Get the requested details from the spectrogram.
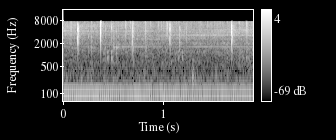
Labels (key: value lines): label: anthrophony, boat engine
recorder: SoundTrap 300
